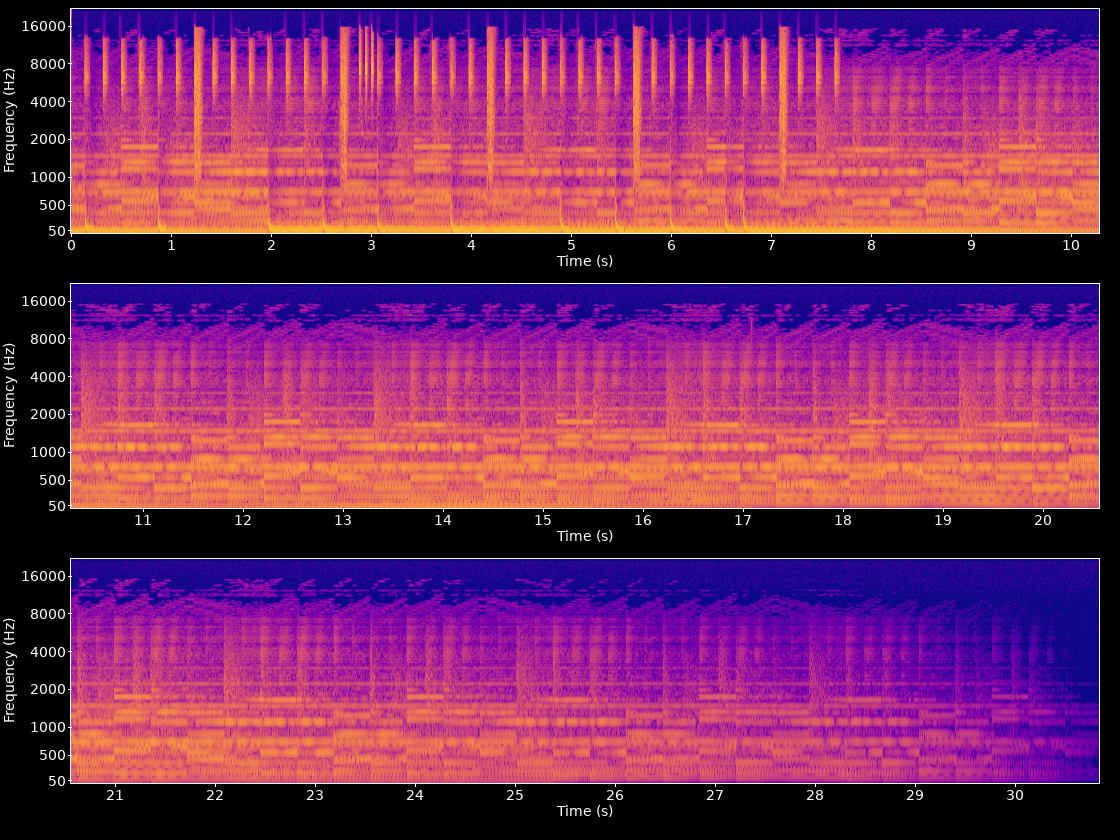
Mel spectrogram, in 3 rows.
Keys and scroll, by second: 10.1 x, 23.5 x, 24.5 x.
